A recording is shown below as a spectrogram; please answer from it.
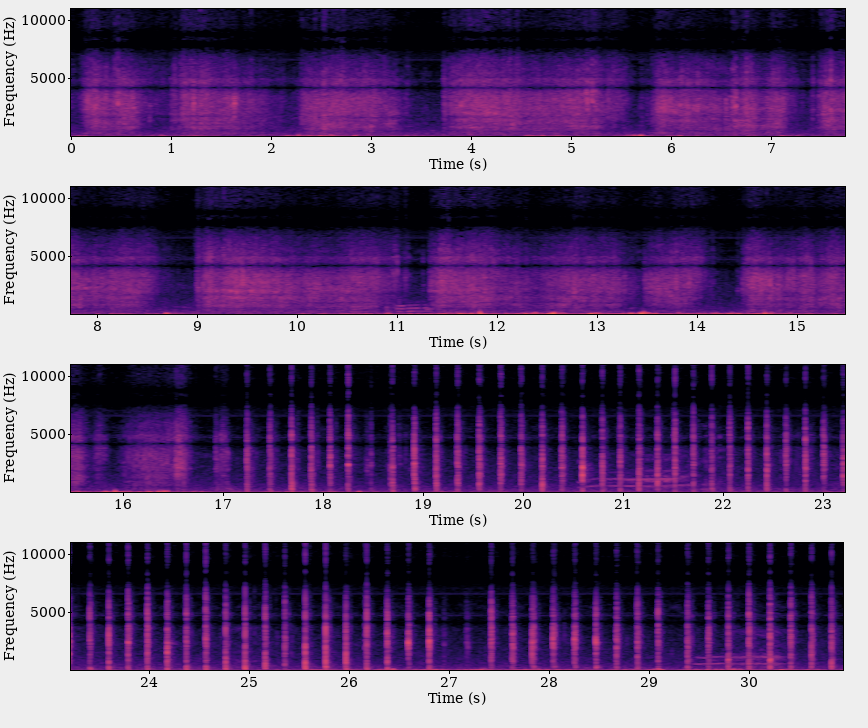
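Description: Steel hand trowel working wet concrete on the ground: rasping scraping strokes about once a second for the first half. After that come fast, even taps about three a second as the trowel pats the surface.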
